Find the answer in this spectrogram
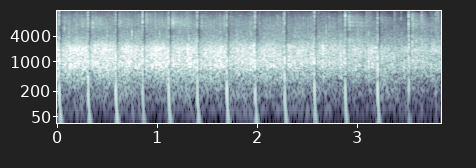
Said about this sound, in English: Hey, let's give our moms a round of applause. Thanks, moms. Y'all are amazing.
